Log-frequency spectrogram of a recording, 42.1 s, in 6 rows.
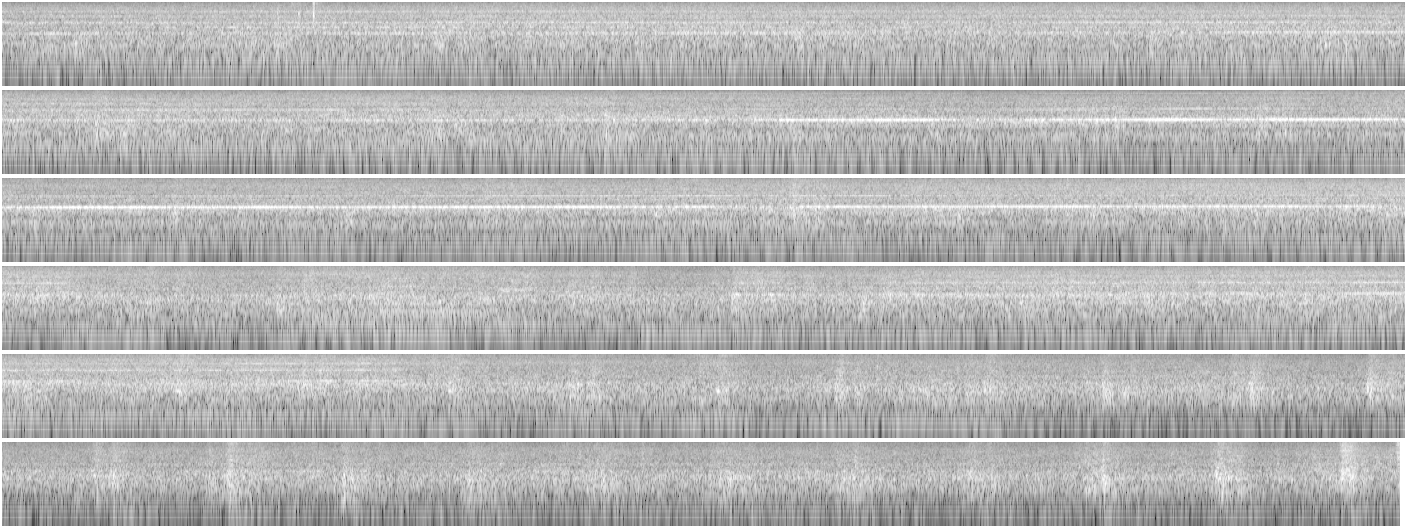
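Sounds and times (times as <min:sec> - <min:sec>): train wheels on rails: 0:00.0 - 0:42.0
wheels clicking over rail joints: 0:30.2 - 0:42.0.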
